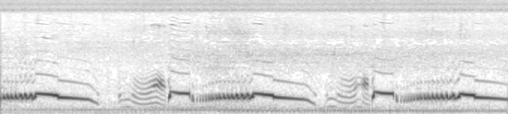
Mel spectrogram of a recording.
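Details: Repeated coos of a white black-collared ringneck dove, calling so that rival doves will answer: throaty, vibrating, gently falling coo phrases roughly every three seconds, each separated by brief up-swept notes, over steady low hum.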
